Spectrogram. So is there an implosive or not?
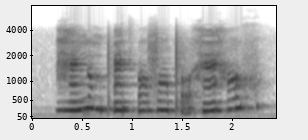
no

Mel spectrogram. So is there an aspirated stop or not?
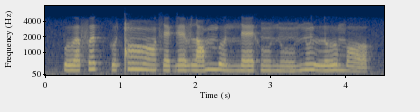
no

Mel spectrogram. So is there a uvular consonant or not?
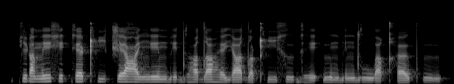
yes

